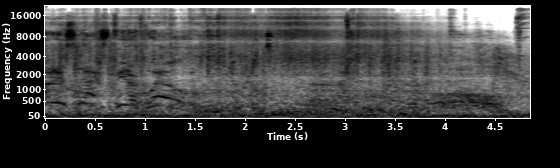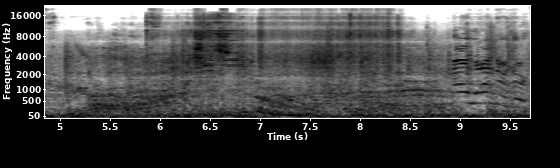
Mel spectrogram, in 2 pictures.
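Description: Bombs blowing up during combat in Marvel's Guardians of the Galaxy on PC, heavy booming blasts layered with clanking mechanical noise and crashes, loud and constant throughout the battle.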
